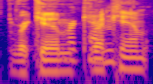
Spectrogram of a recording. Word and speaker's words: Rakim: and Rakim. – Rakim. – Oh, God. – Like a short E sound.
